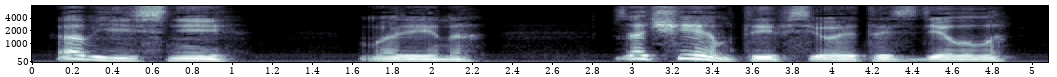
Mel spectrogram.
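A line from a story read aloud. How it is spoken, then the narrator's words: Tired mumble. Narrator (Russian): Наконец устало пробормотал Джанни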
